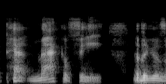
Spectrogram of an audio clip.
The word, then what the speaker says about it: Pat McAfee: pat mcafe MF how do you say name Pat McAfee I think it was like I was like damn why couldn't I say his name I was say maffy maffy girl m but anyway they said the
